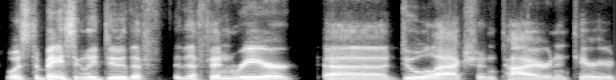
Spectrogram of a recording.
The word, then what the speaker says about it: Fenrir: All right, because I said Fenrir. Fenrir? No, it's Fenrir. Hey, you Everyone's guys gonna came up with pronounce the it wrong, name.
